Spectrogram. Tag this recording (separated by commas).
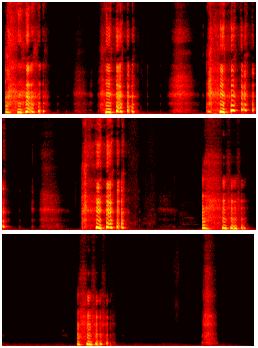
Human voice, Laughter, Giggle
